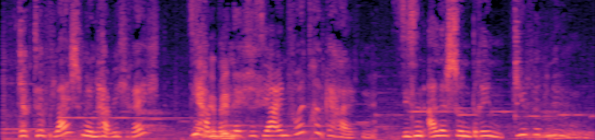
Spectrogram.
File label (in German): Empfangsdame; AusgerechnetAlaska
